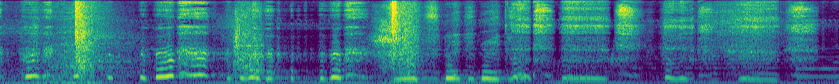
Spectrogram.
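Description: A person gasping and panting with a frightened, voiced breath that wavers in pitch, with sharp loud intakes about every two seconds in the first half, over a low steady drone.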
